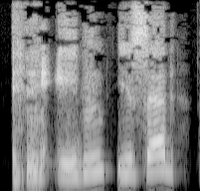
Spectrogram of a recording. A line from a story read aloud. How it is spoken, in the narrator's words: I laughed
